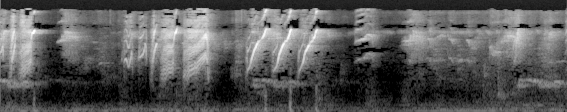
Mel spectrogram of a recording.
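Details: Black-naped monarch, 'konslet' song with full variations used to tutor other birds: scattered high chirps, then a tight cluster of three rising whistled sweeps, followed by thinner trailing twitters.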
